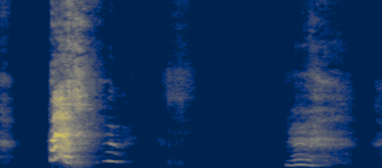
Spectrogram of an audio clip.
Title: I can't hold back my strong sneezes!!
